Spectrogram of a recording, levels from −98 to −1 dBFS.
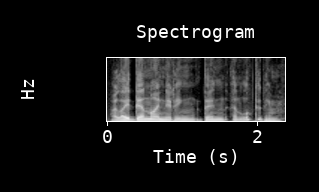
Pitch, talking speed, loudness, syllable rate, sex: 115 Hz, 250 wpm, -19 LUFS, 5.6 syllables/s, male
